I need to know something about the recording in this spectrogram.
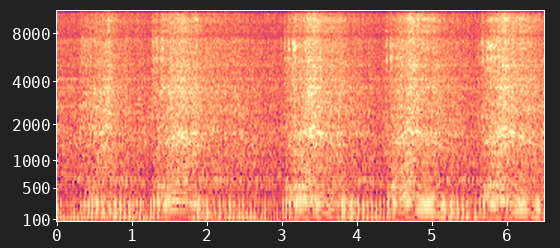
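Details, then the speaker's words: Honda CG motorcycle engine: repeated throttle blips rising and falling with rough clattering shake, grip vibrates when revved; engine has a problem, cause unknown, crankshaft condition uncertain. "dan ini adalah suaranya apabila jelas dengan suaranya maklum diakan bisa jadi H alam intinya motor ini bermasalah"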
